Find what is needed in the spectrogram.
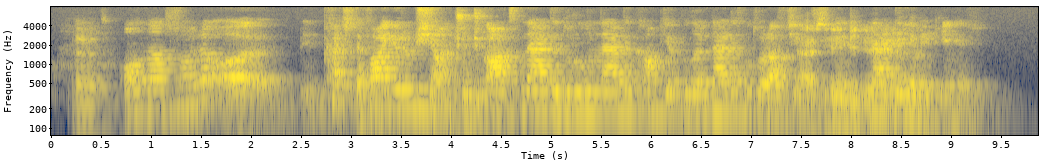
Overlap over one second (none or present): present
